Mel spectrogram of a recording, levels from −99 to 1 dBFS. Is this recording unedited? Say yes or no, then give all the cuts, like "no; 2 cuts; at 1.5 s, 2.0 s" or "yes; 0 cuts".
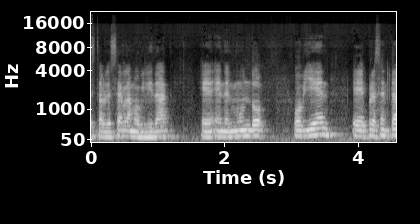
yes; 0 cuts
